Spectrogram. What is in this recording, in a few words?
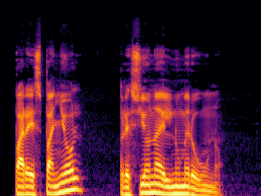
Spanish, hotline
